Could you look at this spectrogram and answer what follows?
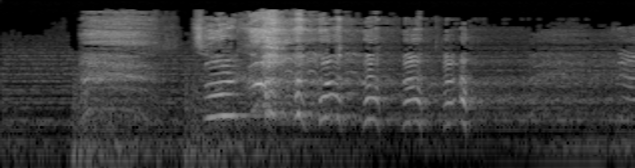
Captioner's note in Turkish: Ağlama sesi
